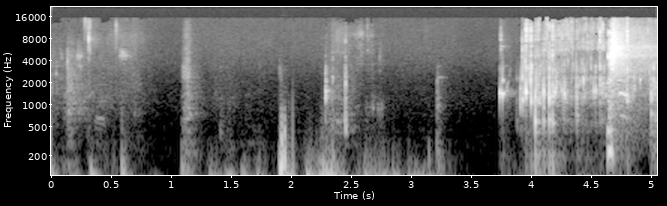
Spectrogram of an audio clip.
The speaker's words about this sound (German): Wenn es hörbar ist, ich schenke mir gerade Tee ein.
